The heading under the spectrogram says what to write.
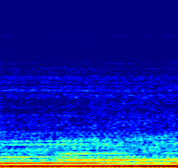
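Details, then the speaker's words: Humber Sceptre on a road test after replacing the carburettor jets: low, steady engine drone pulling away with no hesitation, surge or flat spot, driving much better than before; smooth acceleration. "that's much better than it used to be much much better i don't know what's going to the fuel economy but oh that's driving beautifully"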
